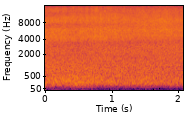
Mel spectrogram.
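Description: Ocean waves washing against the shore make a soft, steady broadband rush of surf, continuous and fairly quiet, with no voices.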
